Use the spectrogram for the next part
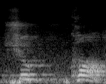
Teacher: এখন কথা হচ্ছে ক্ষীয় এর উচ্চারণটা এখানে কি হচ্ছে, যদিও ক্ষীয়র মধ্যে বর্ণ আছে হচ্ছে ক এবং স, কিন্তু আমরা উচ্চারণ করছি সেটাকে সূক্ষ্ম, অর্থাৎ উচ্চারণটা খেয়াল করবে যে একবার ক একবার খ উচ্চারণ হয়েছে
